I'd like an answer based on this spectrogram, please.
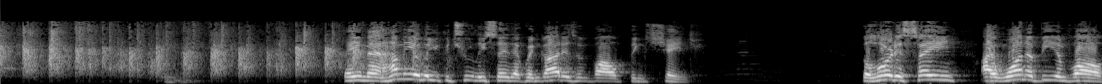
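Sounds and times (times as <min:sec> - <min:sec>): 
audience clapping: 0:00.0 - 0:04.5
speech: 0:03.4 - 0:07.0, 0:08.6 - 0:11.0.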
